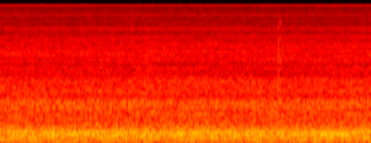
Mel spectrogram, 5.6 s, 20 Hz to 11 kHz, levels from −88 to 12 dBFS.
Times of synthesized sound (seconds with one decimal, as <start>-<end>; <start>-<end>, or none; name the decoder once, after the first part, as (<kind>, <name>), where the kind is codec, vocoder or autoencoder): 1.3-4.7 (vocoder, BigVGAN v2)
